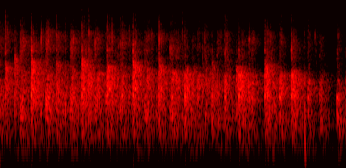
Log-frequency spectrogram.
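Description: A church audience applauds for the Lord Jesus Christ, a dense, steady patter of many hands clapping that holds evenly throughout with no voices over it, heard at a fairly soft level.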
